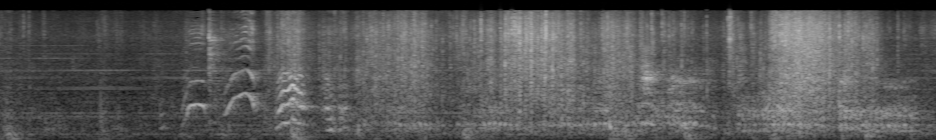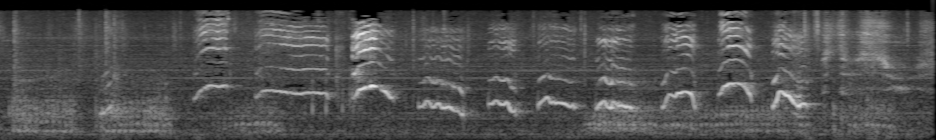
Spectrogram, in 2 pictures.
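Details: Litter of Parson Jack Russell Terrier puppies at three and a half weeks old, indoors; a noisy first half gives way to many high, rising-falling whines and squeaks from several pups, overlapping in quick bursts.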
